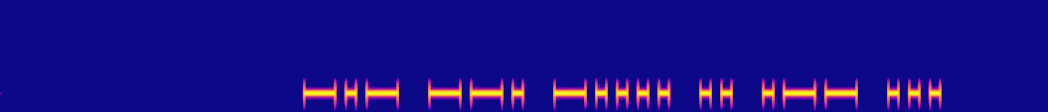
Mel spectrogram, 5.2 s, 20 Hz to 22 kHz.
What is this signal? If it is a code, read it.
Morse code, heard as a keyed tone, about 23 wpm, 700 Hz. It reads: KG6IWS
